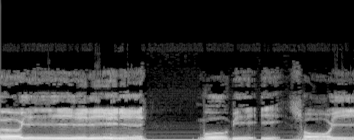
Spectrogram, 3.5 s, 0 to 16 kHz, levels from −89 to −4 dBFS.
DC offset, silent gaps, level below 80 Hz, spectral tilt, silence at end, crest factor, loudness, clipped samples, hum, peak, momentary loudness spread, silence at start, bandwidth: under 0.1%; none; -30 dBFS; -5.5 dB/octave; 0 s; 16 dB; -17 LUFS; under 0.1%; none; -2 dBFS; 11 LU; 0 s; 8.4 kHz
